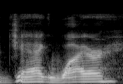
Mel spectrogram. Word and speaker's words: Jaguar: red version of this jag or jag wire as the americans say or at least some americans cool and then on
